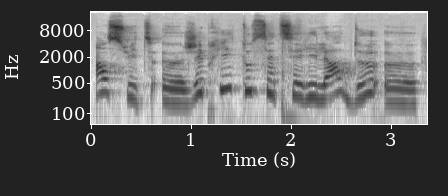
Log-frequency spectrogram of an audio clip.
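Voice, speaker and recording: A woman's voice: on the high side, expressive, unhurried, a little mellow. A woman vlogger showing her newly bought books in a casual, hesitant way, with many fillers and restarts. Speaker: book vlogger. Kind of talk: casual book haul talk.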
